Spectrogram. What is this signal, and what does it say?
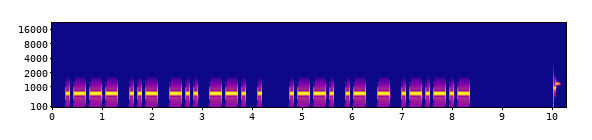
Morse code, heard as a keyed tone, about 15 wpm, 700 Hz. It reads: JUDGE PAT.
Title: Pangram Challenge v2 - 15wpm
